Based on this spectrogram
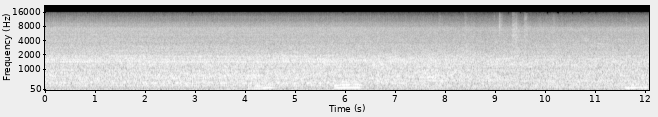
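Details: Nearly new 2009 Mini Cooper, regular 1.6-liter non-turbo inline four, about 6000 miles: smooth, even, quiet idle hum with no knocks or ticks; healthy.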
